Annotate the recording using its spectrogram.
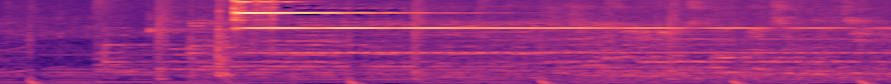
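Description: A chrome counter service bell struck once about a second in, its high ring dying away over roughly two seconds, over background music with a steady beat.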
